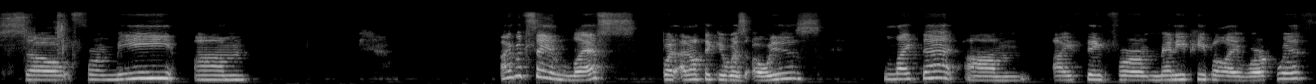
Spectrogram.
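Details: Adult who stammers, speaking in a real chat; stuttering.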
